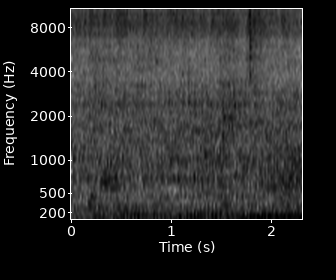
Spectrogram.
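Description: Kidney pieces and freshly added tomato slices sizzling in oil in a steel kadai over a gas flame, a steady hiss, with a single light click near the end.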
